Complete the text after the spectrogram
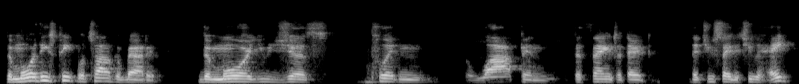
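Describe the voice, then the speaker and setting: Slightly muffled, band-limited audio carries a man's mid-pitched voice. He argues his opinions colloquially, as one does on a casual podcast panel. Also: a bit bright, slightly rough.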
